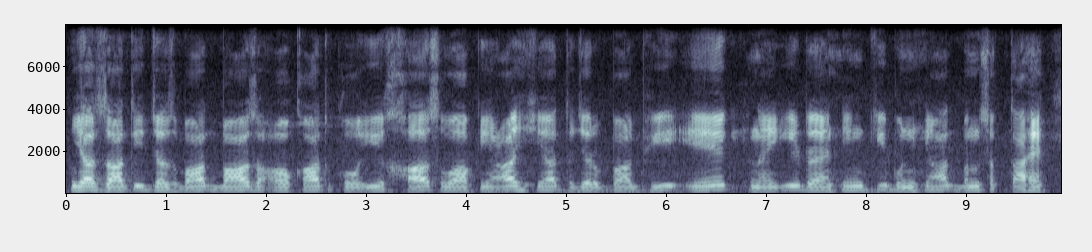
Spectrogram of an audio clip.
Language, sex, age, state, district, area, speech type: Urdu, male, 60+, Delhi, North East Delhi, urban, spontaneous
